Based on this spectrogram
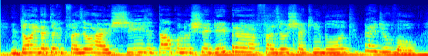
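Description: A woman with a Rio de Janeiro accent speaks at a fairly quick pace amid noticeable background noise and audible room echo. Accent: Rio de Janeiro (carioca). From Brazil, Rio de Janeiro. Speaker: travel content creator. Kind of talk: casual chat.

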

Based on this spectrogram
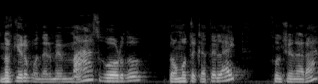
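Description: With a Mexican accent, a man speaks at a moderate pace in a fairly high voice. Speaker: podcast co-host. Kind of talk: casual chat.

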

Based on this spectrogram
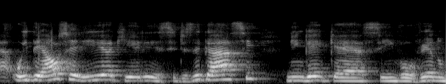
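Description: With a normal speaking voice, a woman talks at a fairly slow pace and medium pitch, with ordinary pitch variation. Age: 60s. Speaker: social psychology professor. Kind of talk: casual interview. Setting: video call.

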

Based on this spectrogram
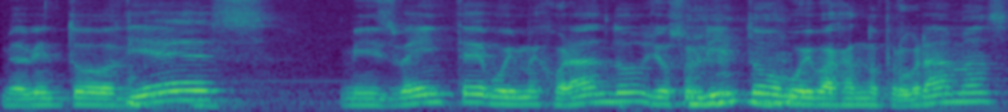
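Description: A man speaks at a fairly slow pace with a dark, mellow tone. His pitch sits fairly high, and his intonation is lively. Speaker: triathlete. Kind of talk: casual chat.

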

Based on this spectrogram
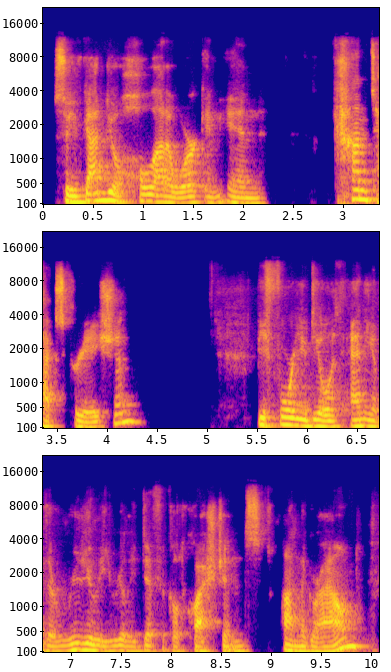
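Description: With an American accent, a man speaks in a somewhat breathy voice and with lively intonation. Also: medium pitch for a man, moderate pace. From Chicago area, US Midwest. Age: 30s. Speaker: community organizer. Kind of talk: interview conversation.

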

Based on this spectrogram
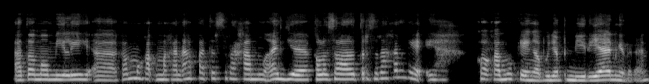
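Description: Delivery is very fast, with fairly even intonation. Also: woman, fairly high pitch for a woman. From Jakarta, Indonesia. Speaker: confidence coach. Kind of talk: casual interview.

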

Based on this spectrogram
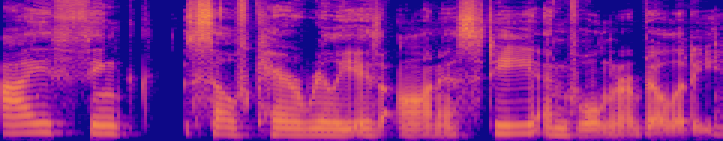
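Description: Her voice is an unremarkable speaking voice, a woman at a fairly low pitch with ordinary pitch variation and a fairly quick pace. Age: 30s. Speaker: relationship expert. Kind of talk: casual interview.

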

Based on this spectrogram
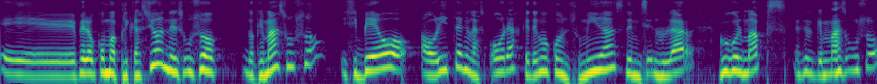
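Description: A woman with a Lima accent, fairly high-pitched, at a moderate pace. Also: ordinary pitch variation. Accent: Peruvian (Lima) Spanish. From Lima, Peru.

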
